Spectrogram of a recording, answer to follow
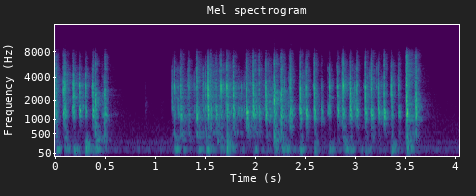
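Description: Typing fast on a computer keyboard: a short run of keystrokes, a pause of about half a second, then a longer rapid run of keystrokes ending in one sharper keystroke.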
